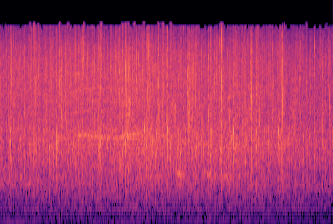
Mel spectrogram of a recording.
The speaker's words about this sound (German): Tausende Regensburger verfolgen diese spektakuläre Aktion, geizen nicht mit Bravo-Rufen und Applaus.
